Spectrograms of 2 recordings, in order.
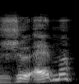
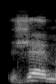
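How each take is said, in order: First: The vowel of je is kept as separate. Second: The vowel of je is dropped and joined. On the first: The speaker calls it wrong. "au lieu de dire je aime" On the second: The speaker calls it right. "quand je dis j'aime"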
